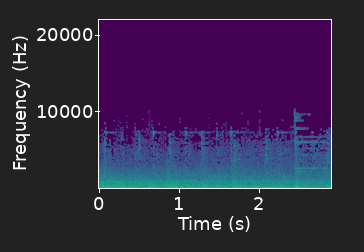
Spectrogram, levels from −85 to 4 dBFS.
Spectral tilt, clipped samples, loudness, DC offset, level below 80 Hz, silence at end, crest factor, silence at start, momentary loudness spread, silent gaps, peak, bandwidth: -6.5 dB/octave; under 0.1%; -31 LUFS; under 0.1%; -46 dBFS; 0 s; 14 dB; 0 s; 2 LU; none; -16 dBFS; 10 kHz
